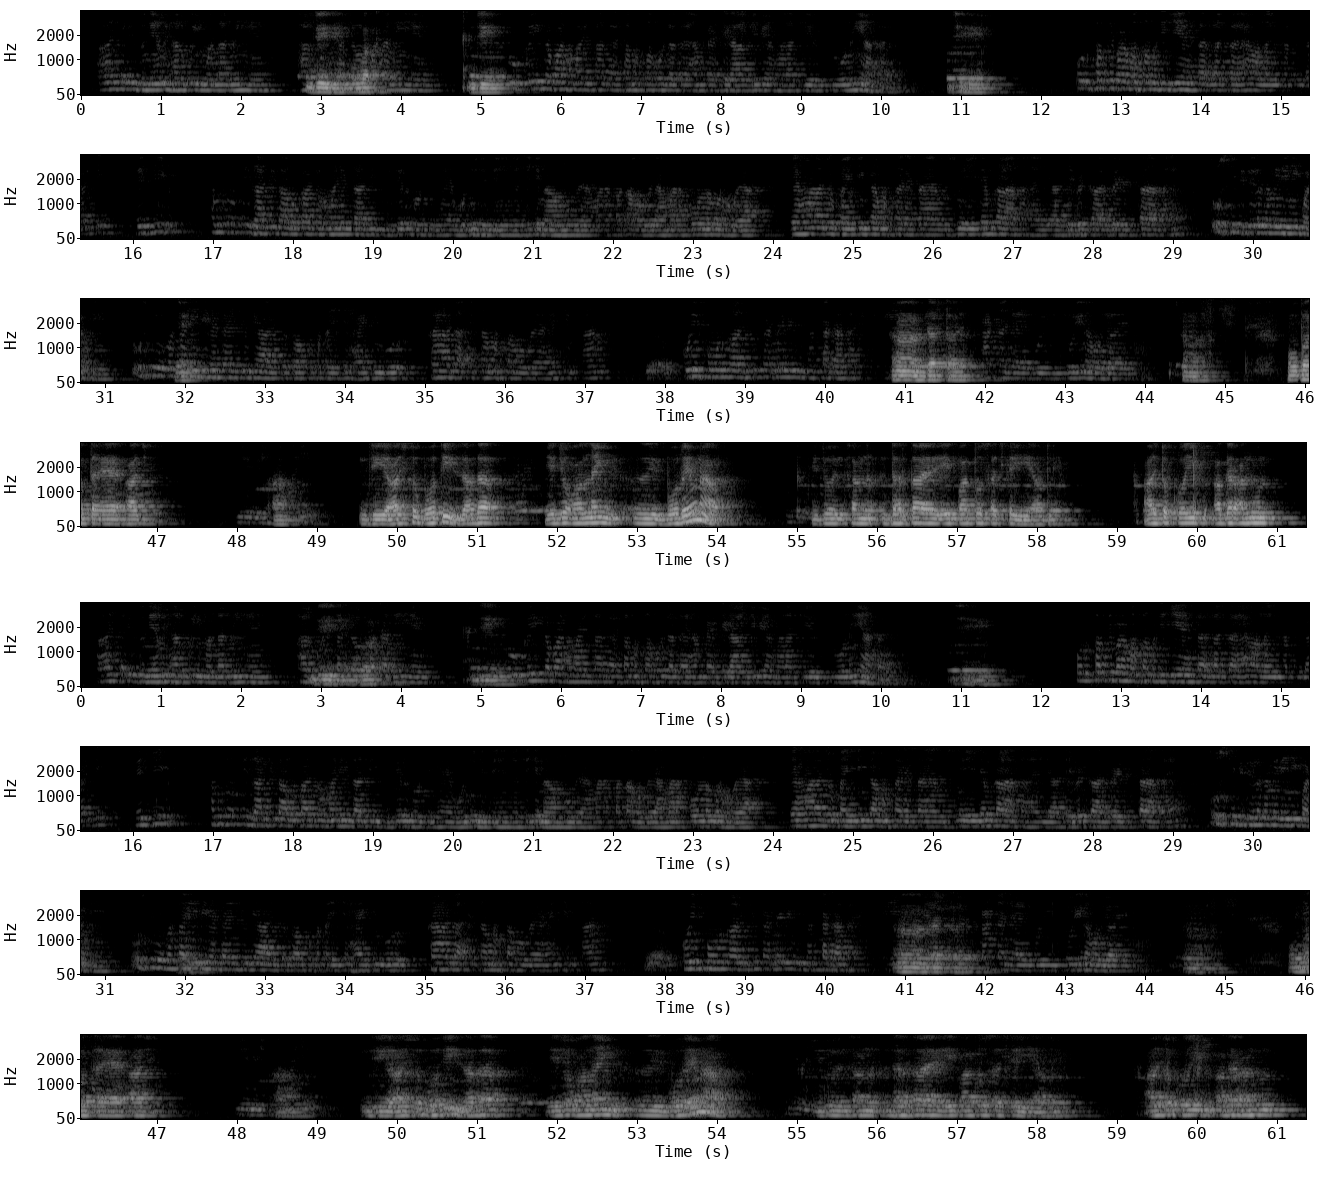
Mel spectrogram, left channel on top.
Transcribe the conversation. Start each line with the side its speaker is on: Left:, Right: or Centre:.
Right: آج کل اس دنیا میں ہر کوئی ایماندار نہیں ہے ہر
Left: جی
Right: کوئی
Left: جی
Right: سچا
Left: وہ
Right: اور
Left: بات
Right: پکا نہیں ہے
Left: جی
Right: تو کئی کبھار ہمارے ساتھ ایسا مسئلہ ہو جاتا ہے ہم پیسے ڈال کے بھی ہمارا چیز وہ نہیں آتا ہے
Left: جی
Right: اور سب سے بڑا مسئلہ مجھے یہ رہتا لگتا ہے آن لائن شاپنگ کا کہ دیکھیے ہم تو اپنی ذاتی تعلقات جو ہماری ذاتی ڈیٹیلز ہوتی ہیں وہ دے دیتے ہیں جیسے کہ نام ہو گیا ہمارا پت ہو گیا ہمارا فون نمبر ہو گیا یہ ہمارا جو بینکنگ کا مسئلہ رہتا ہے وہ جس میں اے ٹی ایم کارڈ آتا ہے یا ڈیبٹ کارڈ کریڈٹ کارڈ آتا ہے تو اس کی ڈیٹیلز ہمیں دینی پڑتی ہیں تو اس سے مسئلہ
Left: جی
Right: یہ بھی رہتا ہے کہ کیونکہ آج کل تو آپ کو پتا ہی کہ ہیکنگ اور فراڈ کا اتنا مسئلہ ہو گیا ہے کہ انسان کوئی فون کال ریسیو کرنے میں انسان کدراتا ہے کہ کہیں
Left: ہاں
Right: میرا
Left: ڈرتا
Right: کچھ
Left: ہے
Right: کٹ نہ جائے کوئی چوری نہ ہو جائے
Left: ہاں وہ
Right: یہ
Left: بات
Right: خطرہ
Left: تو ہے
Right: رہتا
Left: آج
Right: جی بے شک
Left: ہاں
Right: فرمائیے
Left: جی آج تو بہت ہی زیادہ یہ جو آن لائن بول رہے ہو نا آپ
Right: جی بے شک
Left: یہ جو انسان ڈرتا ہے ایک بات تو سچ کہی ہے آپ نے آج تو کوئی
Right: یہی بات
Left: اگر
Right: ہے
Left: انون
